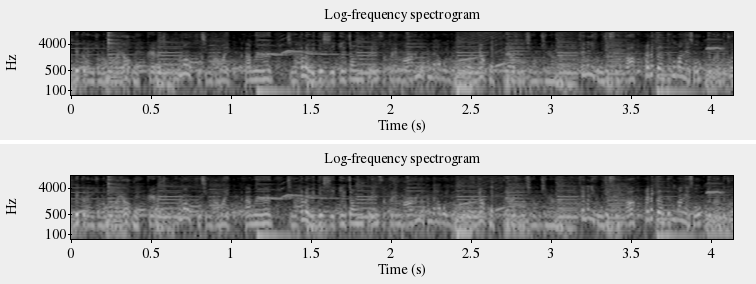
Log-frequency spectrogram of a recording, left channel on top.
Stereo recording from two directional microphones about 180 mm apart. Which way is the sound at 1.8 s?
Centre (ahead or behind).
